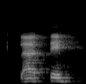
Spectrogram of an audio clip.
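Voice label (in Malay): "latih", Malay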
